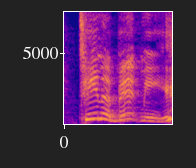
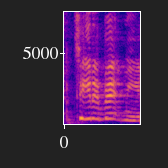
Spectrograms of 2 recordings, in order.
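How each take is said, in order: First: Said in the usual way. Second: Said through a laugh, much higher. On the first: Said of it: "Tina bit me (repeated laughing)". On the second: Real, not acted. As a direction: laugh while you repeat it. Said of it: "Tina bit me (first take)".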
